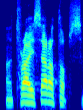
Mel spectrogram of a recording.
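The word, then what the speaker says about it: Triceratops: 그래서 뿔 3개 달린 공룡 트리케라톱스, 영어 발음은 트라이세라톱스 뭐 이렇게 합니다.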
